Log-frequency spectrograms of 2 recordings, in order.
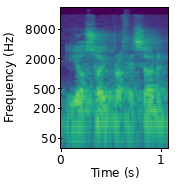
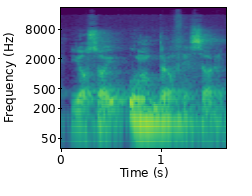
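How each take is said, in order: First: Said in the usual way. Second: Un said with weight and a falling tune; stress on un. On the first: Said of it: "No se dice". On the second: Shown as a demonstration. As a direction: lean on the little word un. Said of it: "se dice". (acento en "un", bien marcado)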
